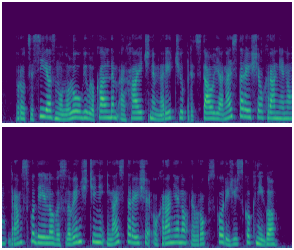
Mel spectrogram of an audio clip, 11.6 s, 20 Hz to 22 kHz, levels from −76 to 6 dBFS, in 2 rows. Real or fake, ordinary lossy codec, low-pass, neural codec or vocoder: fake; none; 7.2 kHz; codec, 16 kHz, 8 kbps, FreqCodec, smaller model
